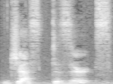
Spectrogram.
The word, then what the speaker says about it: just deserts: It actually refers to an older noun version of dessert, that is D-E-S-E-R-T, meaning deserved reward or punishment. But it is pronounced like dessert, D-E-S-S-E-R-T, which Wait a is, minute.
